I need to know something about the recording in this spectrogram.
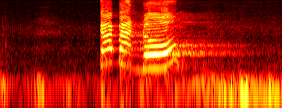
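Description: A young woman calls out loudly through a loudspeaker in a large hall.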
